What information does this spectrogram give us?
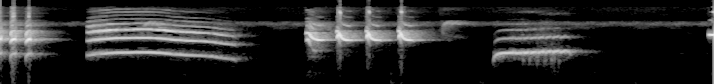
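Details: Asian pied starling in relaxed, lively song, used to coax other starlings into singing: a long falling harmonic whistle, a burst of four buzzy rasping notes, then a lower falling whistle, with short gaps of silence between phrases.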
